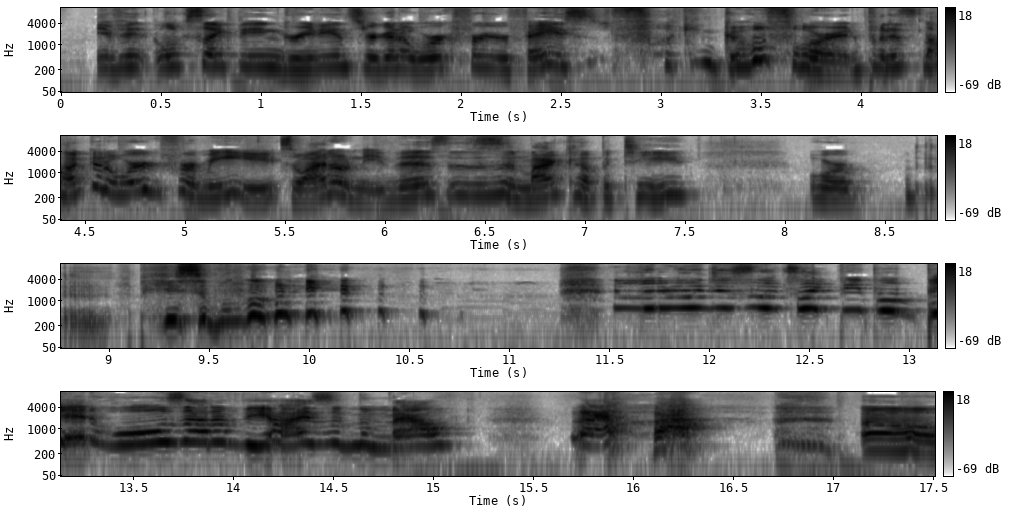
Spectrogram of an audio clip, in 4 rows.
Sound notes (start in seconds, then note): 8.3 snorts; 9.4 laughs; 15.7 laughs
